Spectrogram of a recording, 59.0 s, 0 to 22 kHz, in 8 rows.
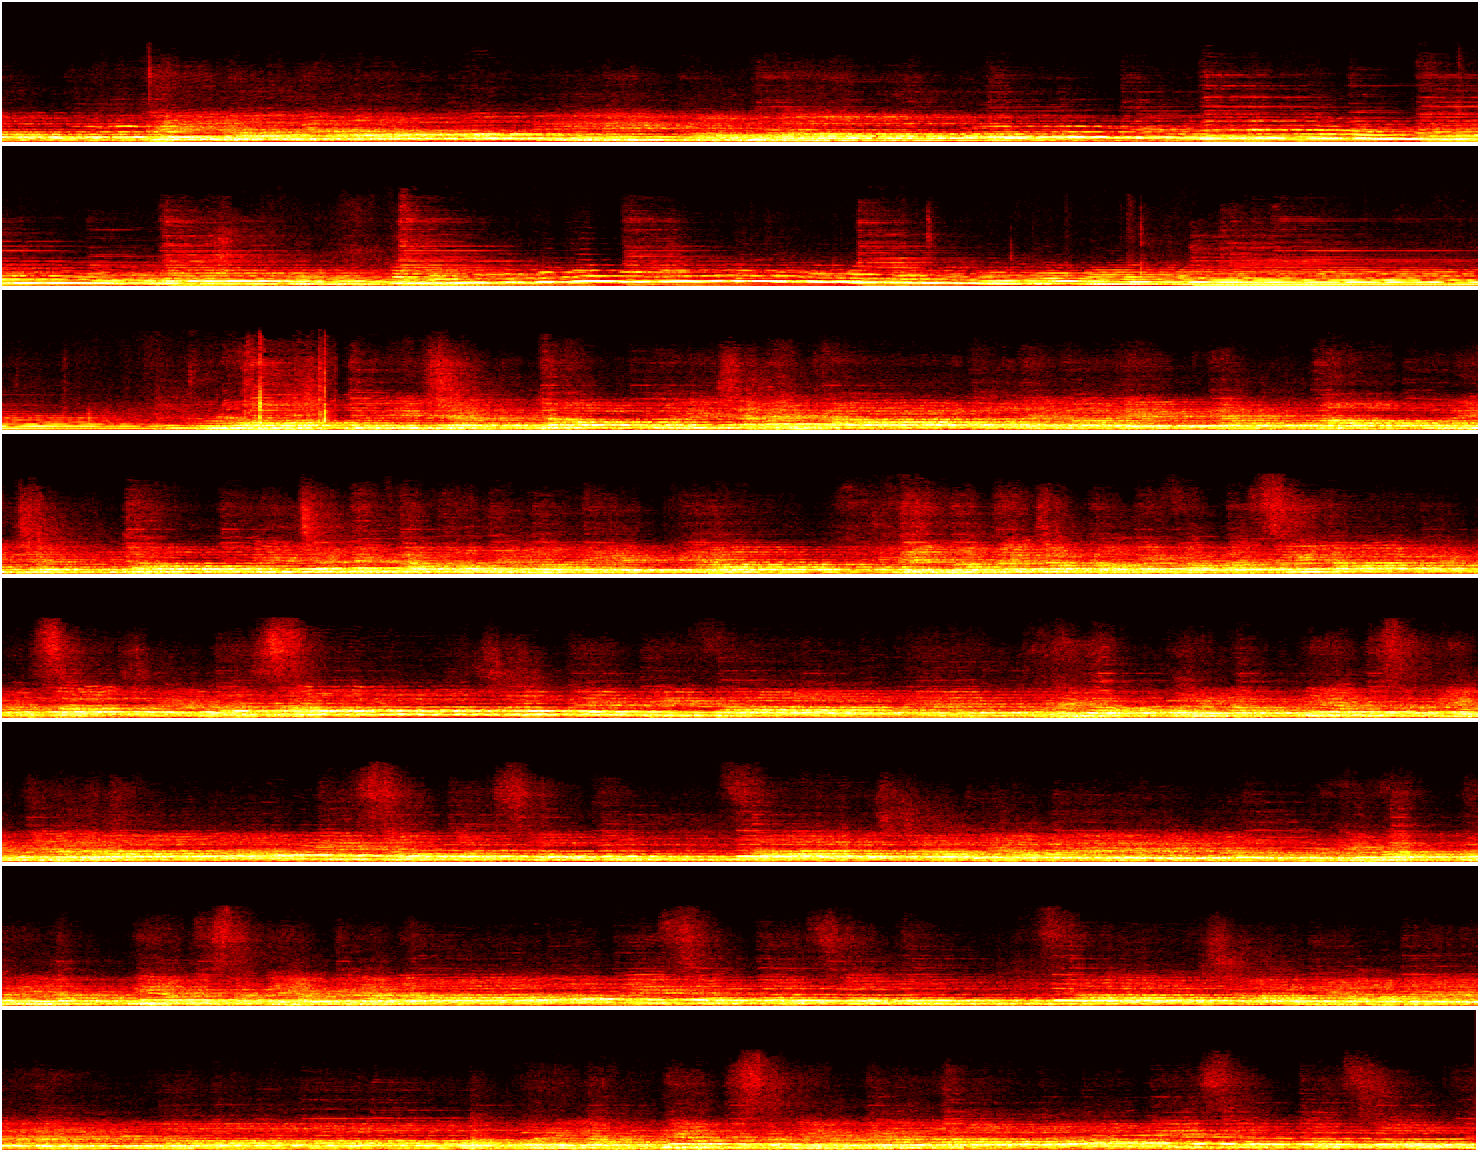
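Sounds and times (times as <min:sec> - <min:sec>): children's choir singing: 0:00.0 - 0:59.0
flute phrase: 0:04.8 - 0:15.4.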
